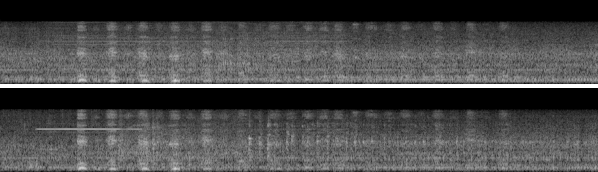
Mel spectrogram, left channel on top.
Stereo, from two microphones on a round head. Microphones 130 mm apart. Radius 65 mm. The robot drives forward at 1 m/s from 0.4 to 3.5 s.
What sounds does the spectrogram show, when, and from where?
0.8 s breathing: 15° right (ahead or behind), 0.6 m; by 5.2 s 5° right (ahead or behind), 3 m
